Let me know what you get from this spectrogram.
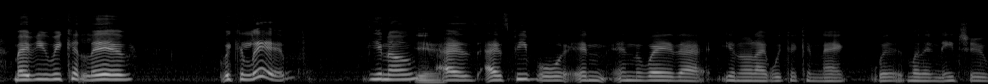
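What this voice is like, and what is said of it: Mexican accent. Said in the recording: “it's my Mexican ass accent”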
